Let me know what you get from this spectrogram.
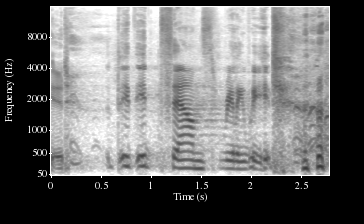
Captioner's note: laughing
